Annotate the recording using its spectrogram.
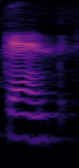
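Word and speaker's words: can't: कैन नॉट आता है कैंट, इसके प्रोनाउंसिएशन दो हैं, आप इसे कैंट भी बोल सकते हैं, आप इसे कांट भी बोल सकते हैं।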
